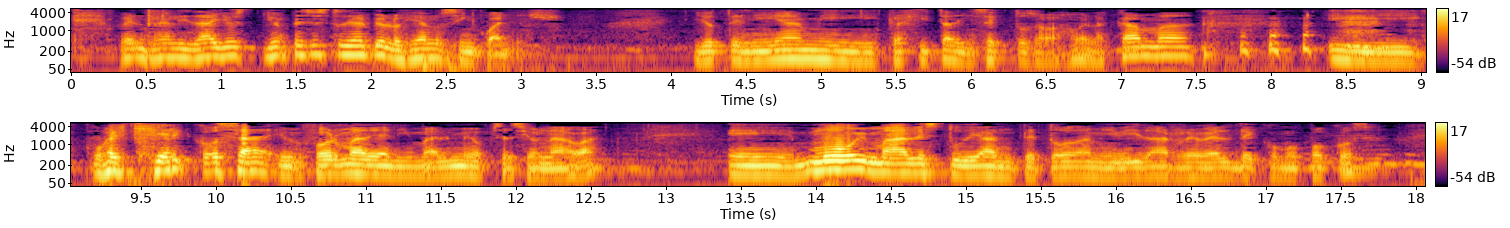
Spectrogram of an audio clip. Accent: Quito, Pichincha, Ecuador; Yo soy quiteño.

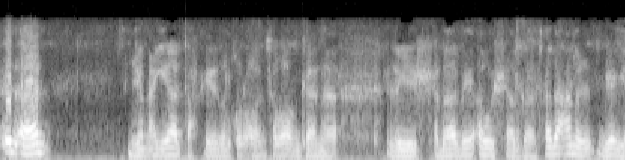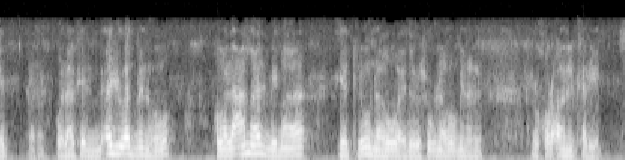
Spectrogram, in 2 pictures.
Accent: Damascus, Damascus Governorate, Syria; الفتيات التي يسمين عندنا في دمشق

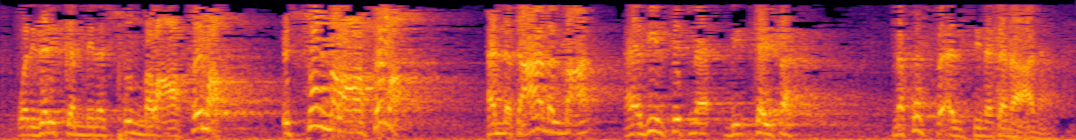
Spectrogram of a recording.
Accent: Egypt; وجدنا برضو رجلا عندنا في مصر، اسامة القوص

